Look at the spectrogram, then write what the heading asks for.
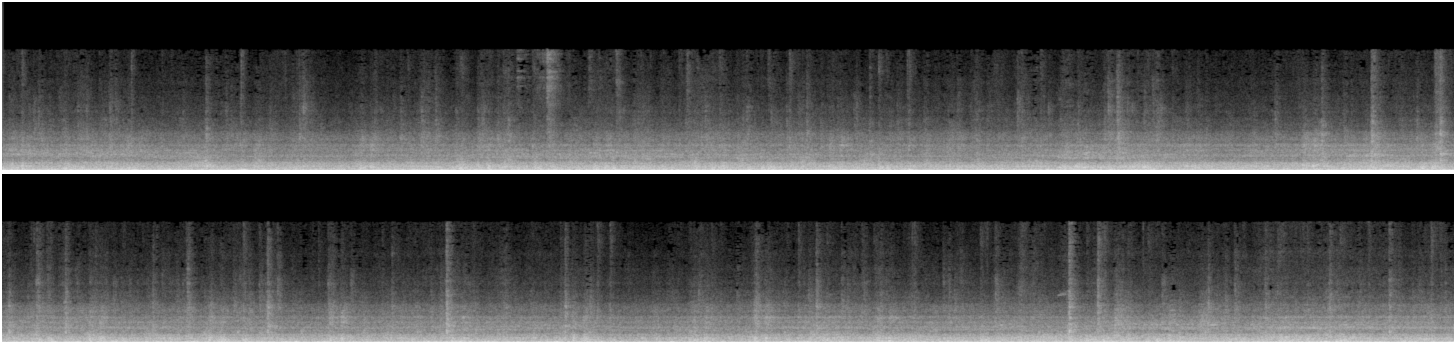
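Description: Electric train running along the line, heard from inside the front car: a steady low rumble with wheels clicking over the rail joints.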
